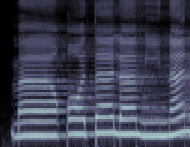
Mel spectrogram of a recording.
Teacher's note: Sebab ada alif yang sebelumnya berharokat fathah. Cara bacanya adalah mim dipanjangkan 2 harokat. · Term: mad tabi'i dhahiri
